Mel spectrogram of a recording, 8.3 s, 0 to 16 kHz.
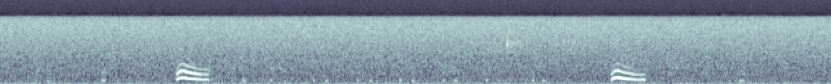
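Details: A Eurasian eagle-owl, a male at his nest on a live cam in Latvia at about 6:22am on 5 March 2018, calling for his mate; two deep, short hoots about four seconds apart, each swelling then dropping, over steady hiss.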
